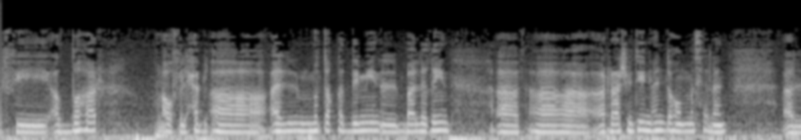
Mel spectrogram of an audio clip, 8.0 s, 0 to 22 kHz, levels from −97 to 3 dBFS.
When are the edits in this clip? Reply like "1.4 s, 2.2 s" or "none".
1.5 s, 2.1 s, 3.8 s, 5.2 s, 6.5 s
